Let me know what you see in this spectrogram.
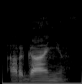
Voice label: "argagno", dialetto veneto; s.m. attrezzo, arnese, congegno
